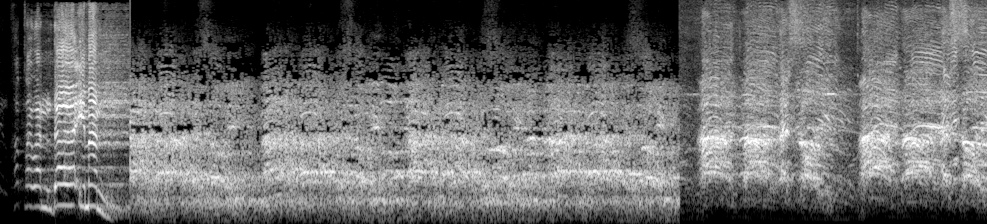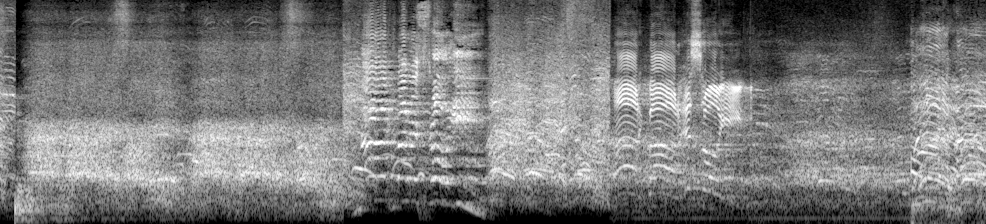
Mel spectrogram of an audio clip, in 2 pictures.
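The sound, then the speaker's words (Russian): A large crowd shouts and chants "Death to Israel" in unison, loud and sustained, with voices swelling in rhythmic waves. The chanting comes in several abruptly cut segments of roaring massed voices. “Смерть Израилю, они кричат в парламенте, на улицах.”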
